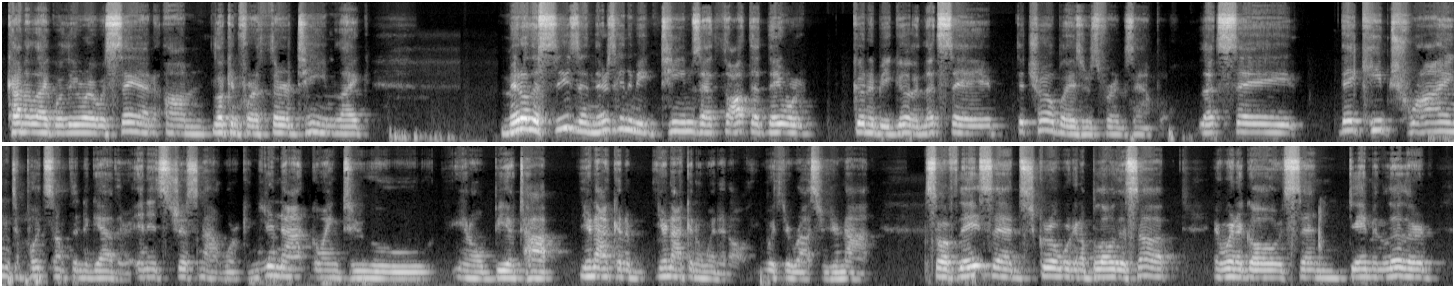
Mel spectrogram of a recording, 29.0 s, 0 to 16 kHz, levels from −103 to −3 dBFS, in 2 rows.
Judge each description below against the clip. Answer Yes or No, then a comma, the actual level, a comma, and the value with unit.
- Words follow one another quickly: No, average, 190 wpm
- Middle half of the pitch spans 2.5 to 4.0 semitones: Yes, average, 3.3 semitones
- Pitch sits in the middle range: Yes, medium, 165 Hz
